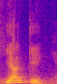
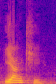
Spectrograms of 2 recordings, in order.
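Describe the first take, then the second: No difference in how they are said.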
